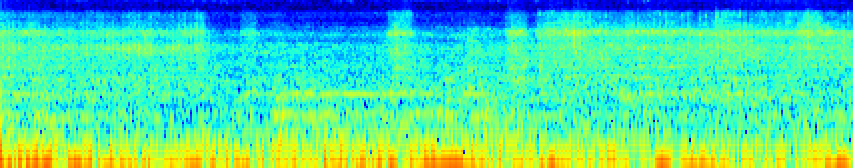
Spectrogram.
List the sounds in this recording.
unidentified impact machinery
